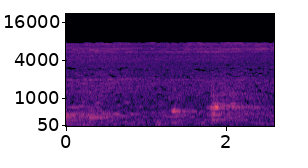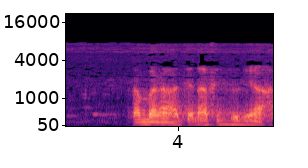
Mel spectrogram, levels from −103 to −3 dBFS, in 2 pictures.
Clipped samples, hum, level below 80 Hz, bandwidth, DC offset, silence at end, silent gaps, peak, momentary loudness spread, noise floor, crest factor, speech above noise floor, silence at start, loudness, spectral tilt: under 0.1%; none; -52 dBFS; 8 kHz; under 0.1%; 0 s; none; -12 dBFS; 25 LU; -62 dBFS; 22 dB; 33 dB; 1.35 s; -30 LUFS; -6 dB/octave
